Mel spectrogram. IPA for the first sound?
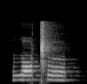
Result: ðˤ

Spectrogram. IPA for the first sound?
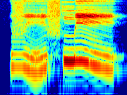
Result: v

